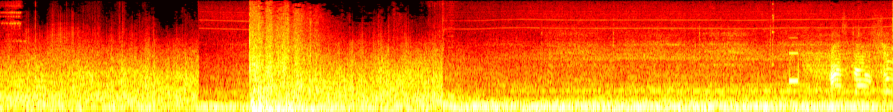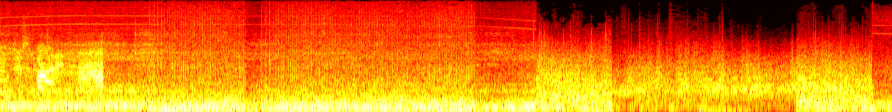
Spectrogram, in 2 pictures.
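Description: A jet fighter's afterburner blasts with a deep rush.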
